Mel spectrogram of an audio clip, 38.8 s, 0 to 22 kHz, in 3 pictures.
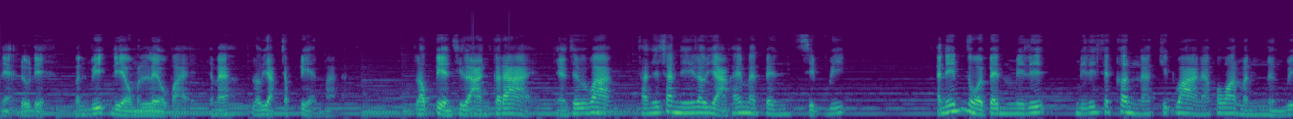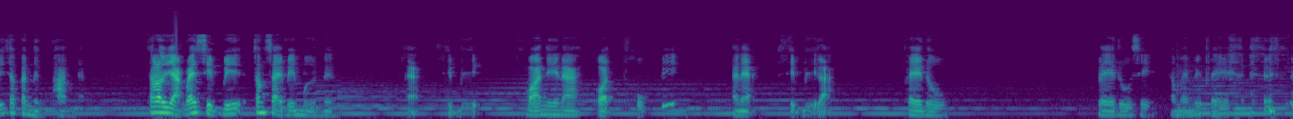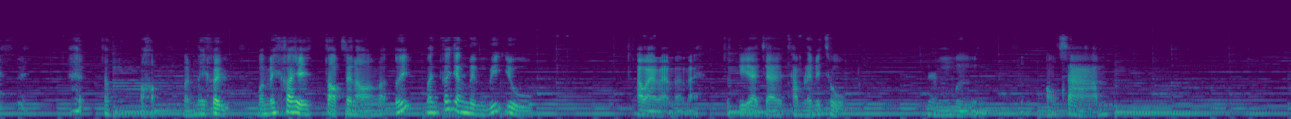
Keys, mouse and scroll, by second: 4.4 click, 6.2 click, 7.8 click, 8.9 click, 19.2 click, 21.9 click, 23.7 click, 24.9 click, 25.6 click, 26.3 click, 31.3 click, 32.2 click, 33.6 click, 38.6 click.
